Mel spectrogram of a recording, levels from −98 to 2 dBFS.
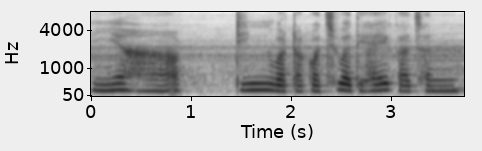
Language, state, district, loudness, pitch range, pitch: Nepali, West Bengal, Darjeeling, -17 LUFS, 195-225 Hz, 205 Hz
